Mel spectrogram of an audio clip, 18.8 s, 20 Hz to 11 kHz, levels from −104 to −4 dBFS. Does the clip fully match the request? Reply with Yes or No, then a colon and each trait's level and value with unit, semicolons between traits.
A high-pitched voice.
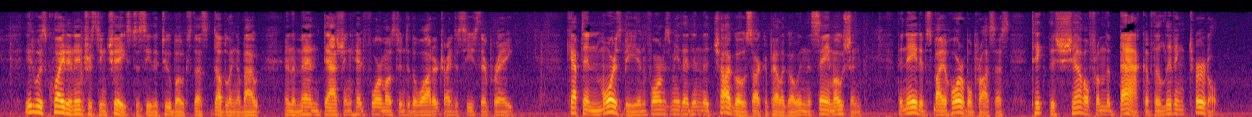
No: low, 100 Hz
